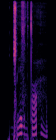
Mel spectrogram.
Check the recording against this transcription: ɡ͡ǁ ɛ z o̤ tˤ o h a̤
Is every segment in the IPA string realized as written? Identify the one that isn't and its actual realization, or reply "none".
none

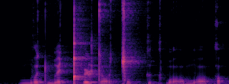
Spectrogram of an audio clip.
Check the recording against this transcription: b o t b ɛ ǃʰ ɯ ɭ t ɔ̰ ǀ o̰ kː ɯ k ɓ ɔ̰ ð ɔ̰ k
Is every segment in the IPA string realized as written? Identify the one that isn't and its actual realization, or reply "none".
ð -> b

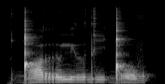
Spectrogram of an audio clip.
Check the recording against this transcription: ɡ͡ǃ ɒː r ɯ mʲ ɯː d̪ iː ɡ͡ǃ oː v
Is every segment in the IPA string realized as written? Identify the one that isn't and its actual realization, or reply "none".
none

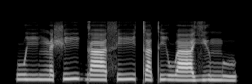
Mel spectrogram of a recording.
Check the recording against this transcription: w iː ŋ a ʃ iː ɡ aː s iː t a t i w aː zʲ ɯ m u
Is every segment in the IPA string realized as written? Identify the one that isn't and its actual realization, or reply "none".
none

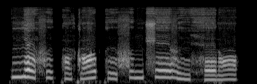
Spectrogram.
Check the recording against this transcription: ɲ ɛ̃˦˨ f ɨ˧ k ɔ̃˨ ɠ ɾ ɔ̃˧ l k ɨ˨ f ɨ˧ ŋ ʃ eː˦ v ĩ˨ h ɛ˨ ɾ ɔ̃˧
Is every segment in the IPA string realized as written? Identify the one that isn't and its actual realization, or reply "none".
ɠ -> k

